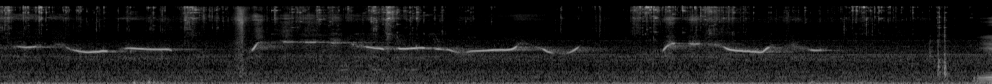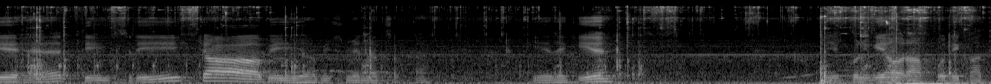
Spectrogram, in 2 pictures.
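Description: Keys jingle on a ring.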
